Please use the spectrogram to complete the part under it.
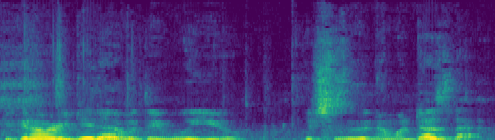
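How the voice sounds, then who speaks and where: A man's voice: lowish voice, racing, mellow. A man on a podcast panel, chatting informally about video games and telling anecdotes. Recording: faint background noise, room ambience.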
